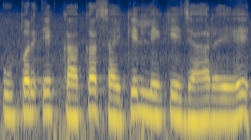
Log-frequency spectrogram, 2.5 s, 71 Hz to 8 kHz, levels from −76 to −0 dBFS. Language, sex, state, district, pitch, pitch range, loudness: Hindi, female, Gujarat, Gandhinagar, 160 Hz, 150-175 Hz, -15 LUFS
